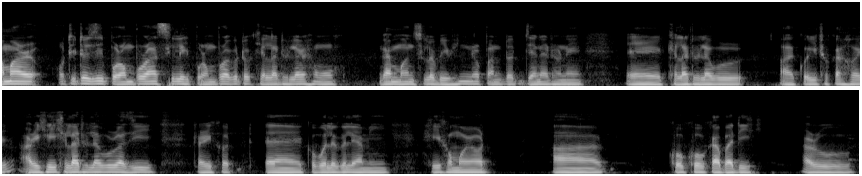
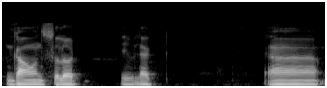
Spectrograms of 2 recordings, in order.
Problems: none marked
